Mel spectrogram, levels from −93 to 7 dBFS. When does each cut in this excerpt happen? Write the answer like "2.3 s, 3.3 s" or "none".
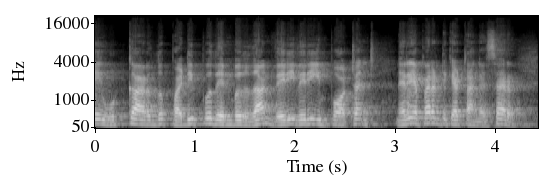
2.9 s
